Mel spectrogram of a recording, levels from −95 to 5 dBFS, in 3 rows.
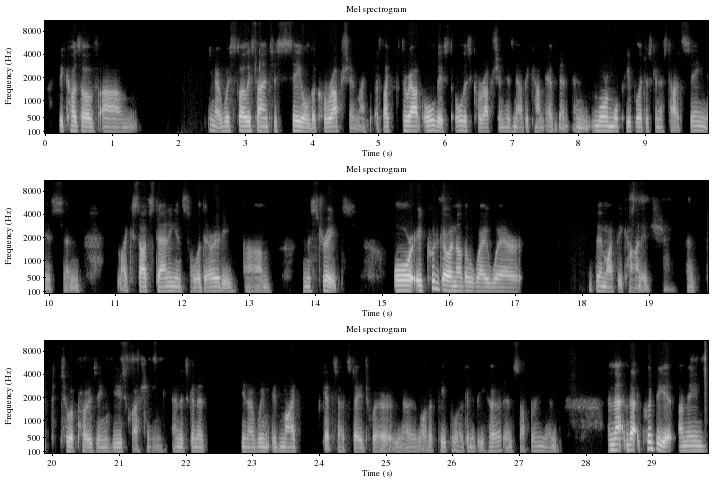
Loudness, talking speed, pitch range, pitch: -24 LUFS, 200 wpm, 120-135 Hz, 125 Hz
